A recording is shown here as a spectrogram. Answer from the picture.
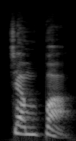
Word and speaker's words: चंपा: जैसे यहां पे देखो चंदा इसको अपन ने कैसे पढ़ा चंदा इस शब्द के अंदर आधा ना का उच्चारण हुआ है क्लियर है अब इस शब्द को देखो चंपा इसके अंदर आधा मा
